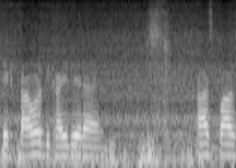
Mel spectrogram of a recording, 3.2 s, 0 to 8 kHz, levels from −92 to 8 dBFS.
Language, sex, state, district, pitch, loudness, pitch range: Hindi, male, Rajasthan, Bikaner, 150 Hz, -14 LUFS, 135-155 Hz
